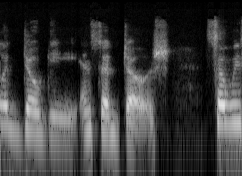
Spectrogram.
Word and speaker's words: DOGE: and Doge from I I like calling it Dogy instead of Doge Dog. We sued because, you know, it's a hard G. So, let's call it Doggy instead of Doge.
